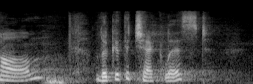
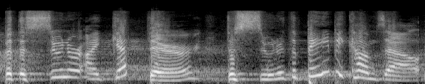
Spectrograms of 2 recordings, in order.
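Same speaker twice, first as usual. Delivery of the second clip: mock pleading, higher and drawn out; insistent pleading; 4 semitones higher, 3 dB louder than usual. Labouring wife bargaining with husband for the hospital, pleading. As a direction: stretch it out, arguing your case.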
